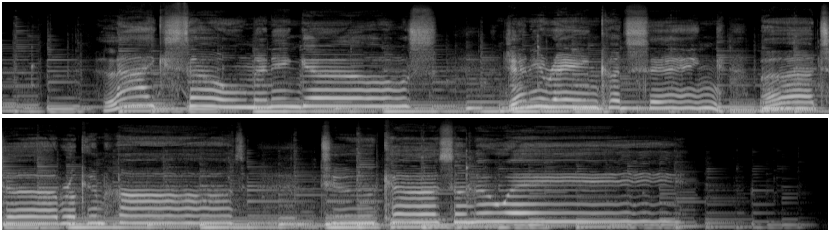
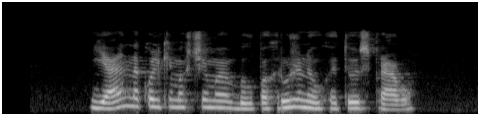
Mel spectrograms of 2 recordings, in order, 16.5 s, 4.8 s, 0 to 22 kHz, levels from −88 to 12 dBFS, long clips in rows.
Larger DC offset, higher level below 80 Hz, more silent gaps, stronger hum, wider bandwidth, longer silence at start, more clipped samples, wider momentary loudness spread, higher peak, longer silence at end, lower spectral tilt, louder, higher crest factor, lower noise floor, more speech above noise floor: neither; first, -58 dBFS vs -64 dBFS; neither; neither; first, 15.5 kHz vs 7.6 kHz; second, 0 s vs 0.9 s; neither; first, 11 LU vs 7 LU; first, -2 dBFS vs -6 dBFS; second, 0.35 s vs 0.65 s; about the same, -6 dB/octave vs -6.5 dB/octave; about the same, -19 LUFS vs -20 LUFS; about the same, 16 dB vs 16 dB; second, -47 dBFS vs -71 dBFS; second, 29 dB vs 52 dB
